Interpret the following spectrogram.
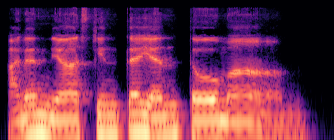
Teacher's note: Okay, so it becomes to mam. Instead of chintayantaha mam, it becomes chintayanto mam.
